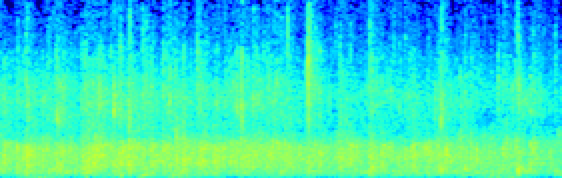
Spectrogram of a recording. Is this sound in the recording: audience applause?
yes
